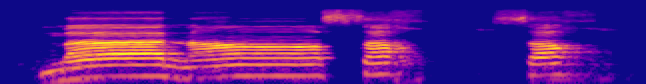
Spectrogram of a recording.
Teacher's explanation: تو سین حروف اخفا میں سے ہے، لہذا نون کو اپنے مخرج میں چھپا کر پڑھیں گے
